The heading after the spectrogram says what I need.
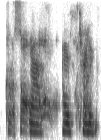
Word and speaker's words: croissant: It's pronounced croissant over here. It's fine. You don't have to be, you guys and your pronunciations. It's just, I mean, I know in the books it's like croissant.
